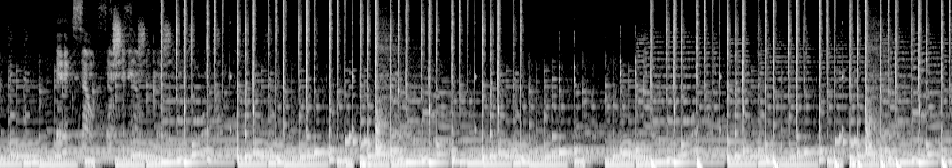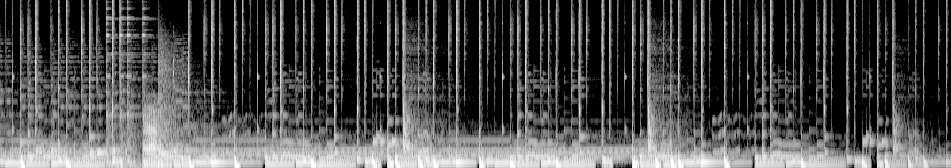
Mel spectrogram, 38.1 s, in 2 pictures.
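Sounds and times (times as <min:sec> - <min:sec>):
modern Afrobeat music: 0:00.2 - 0:38.0.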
